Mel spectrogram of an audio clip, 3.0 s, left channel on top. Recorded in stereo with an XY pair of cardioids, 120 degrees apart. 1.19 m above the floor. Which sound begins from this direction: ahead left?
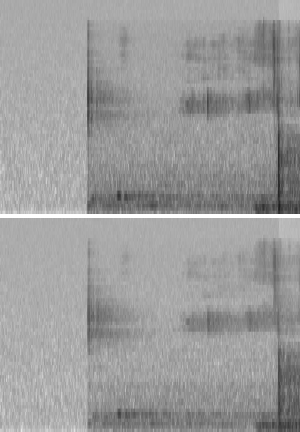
Crushing, at 0.9 s.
